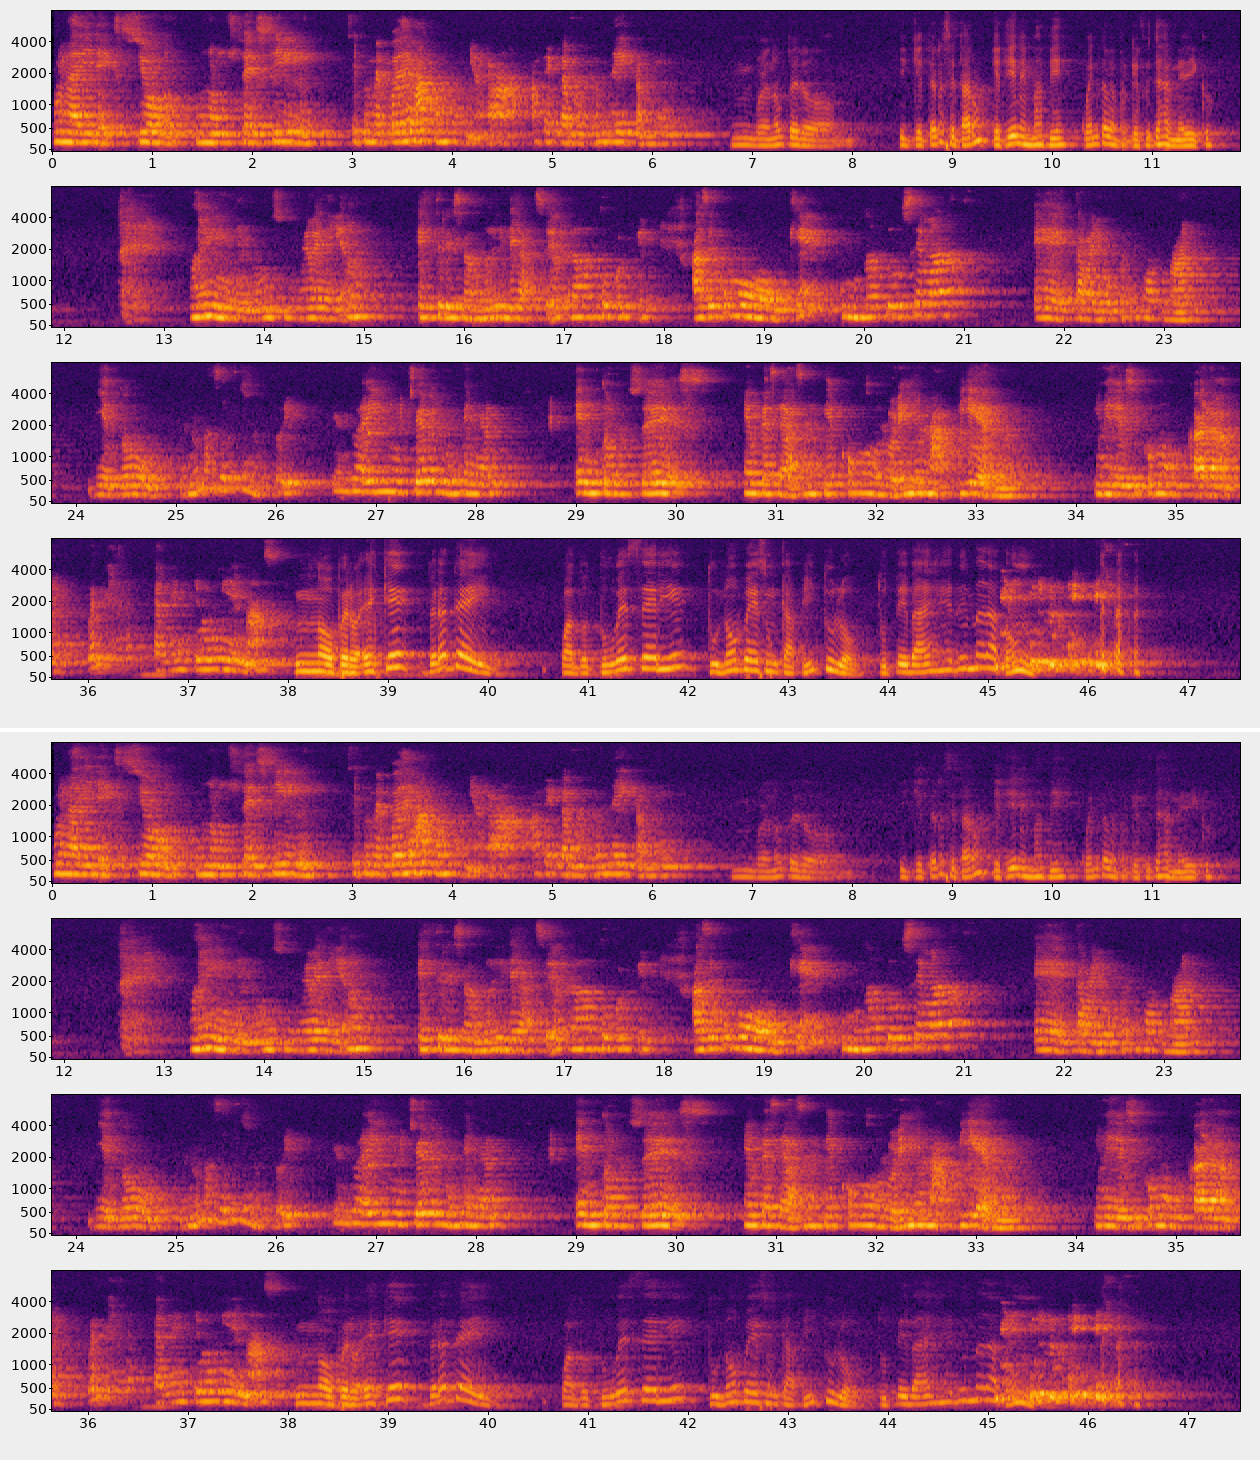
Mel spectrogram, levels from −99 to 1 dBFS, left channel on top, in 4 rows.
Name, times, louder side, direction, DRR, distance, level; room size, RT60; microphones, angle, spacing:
voice 1, 0.0-2.6 3.0-6.2 12.6-12.9 13.3-15.1 15.5-20.9 21.7-23.3 24.1-26.2 26.6-28.2 29.0-30.3 30.7-33.4 34.2-37.9 45.1-46.3, equal, 25° left, -1 dB, 2.2 m, -21 dB
voice 2, 6.8-8.0 8.5-11.6 38.1-40.1 40.7-45.5 46.3-46.6, left 6 dB, 70° left, 13 dB, 0.3 m, -21 dB
15.5 x 13.5 x 2.8 m, 1.4 s
head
